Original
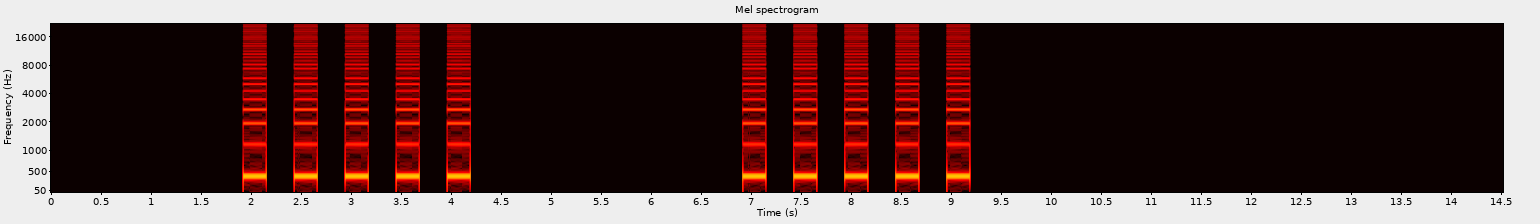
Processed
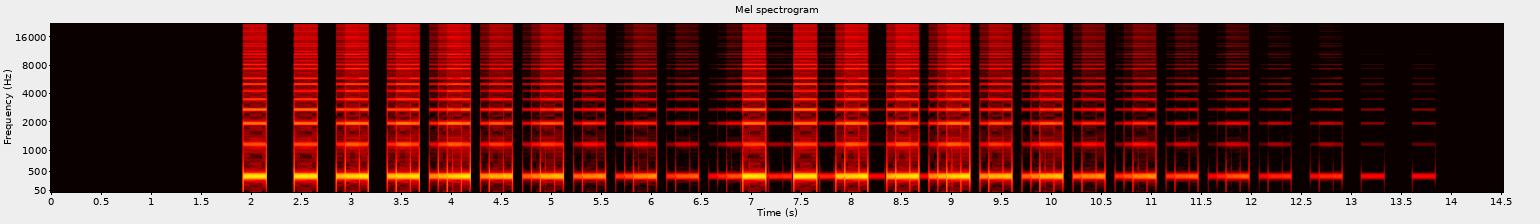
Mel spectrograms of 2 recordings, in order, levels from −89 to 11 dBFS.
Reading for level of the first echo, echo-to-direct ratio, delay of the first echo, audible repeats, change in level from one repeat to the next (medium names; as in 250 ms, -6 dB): -5.0 dB, -4.0 dB, 931 ms, 5, -7.5 dB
